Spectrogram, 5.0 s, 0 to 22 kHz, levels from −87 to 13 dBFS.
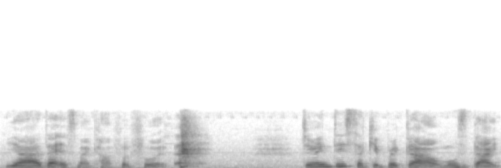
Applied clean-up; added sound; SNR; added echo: none; none; none; none.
